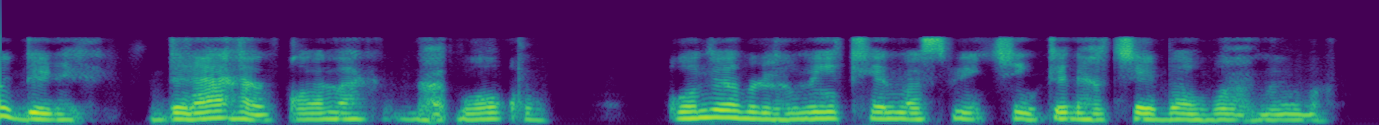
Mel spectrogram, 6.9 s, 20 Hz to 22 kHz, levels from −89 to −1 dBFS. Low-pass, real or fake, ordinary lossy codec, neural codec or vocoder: 7.2 kHz; fake; none; codec, 16 kHz, 1 kbps, FreqCodec, smaller model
